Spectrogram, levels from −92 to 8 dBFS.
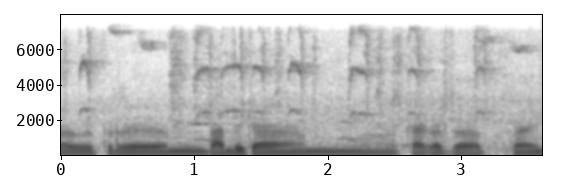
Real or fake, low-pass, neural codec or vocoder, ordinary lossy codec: real; 7.2 kHz; none; none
